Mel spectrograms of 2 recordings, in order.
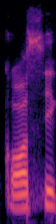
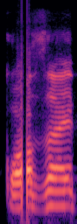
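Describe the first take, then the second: First: It has an au vowel, an s sound, and ends in ee. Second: It has an au vowel, a z sound, and ends in eye. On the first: "कोई कौसी कहता है" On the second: "कौजाई कहता है"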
